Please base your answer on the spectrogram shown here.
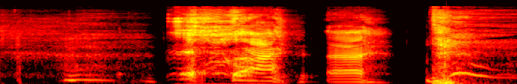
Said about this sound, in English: usually I cut out the coughs. That one's staying in.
